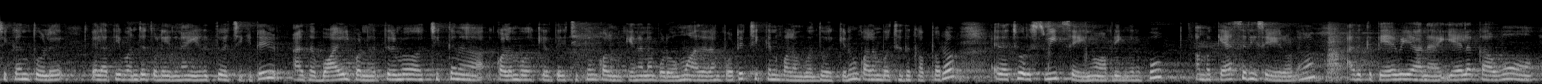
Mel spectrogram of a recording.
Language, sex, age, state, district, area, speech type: Tamil, female, 18-30, Tamil Nadu, Thanjavur, urban, spontaneous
